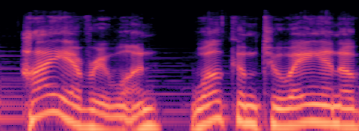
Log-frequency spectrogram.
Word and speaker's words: ANO: Hi everyone, welcome to ANO Camera, pronounced Ano.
